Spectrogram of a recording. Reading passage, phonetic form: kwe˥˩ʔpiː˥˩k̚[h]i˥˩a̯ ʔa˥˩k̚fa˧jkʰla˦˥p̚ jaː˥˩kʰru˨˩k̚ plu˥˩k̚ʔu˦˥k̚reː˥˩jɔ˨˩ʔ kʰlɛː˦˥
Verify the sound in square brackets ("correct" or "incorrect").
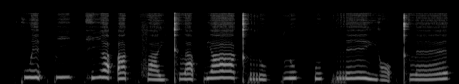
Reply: correct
